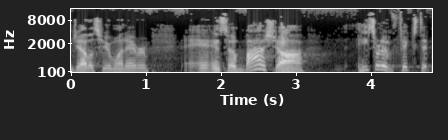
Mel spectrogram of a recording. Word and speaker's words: Baasha: And so Baasha, and that's how I pronounce it, it may be pronounced differently, but Baasha, he was king now of the northern kingdom.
